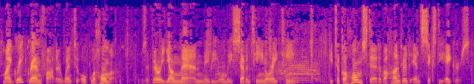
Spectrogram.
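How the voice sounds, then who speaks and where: An actor playing an easygoing rancher who tells stories about the Old West in a scripted language-course dialogue. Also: male voice, fairly low pitch, very animated, moderate pace, slight background noise. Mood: storytelling. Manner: easygoing, storytelling. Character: friendly older male rancher recounting Old West history. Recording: dull lo-fi course audio.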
